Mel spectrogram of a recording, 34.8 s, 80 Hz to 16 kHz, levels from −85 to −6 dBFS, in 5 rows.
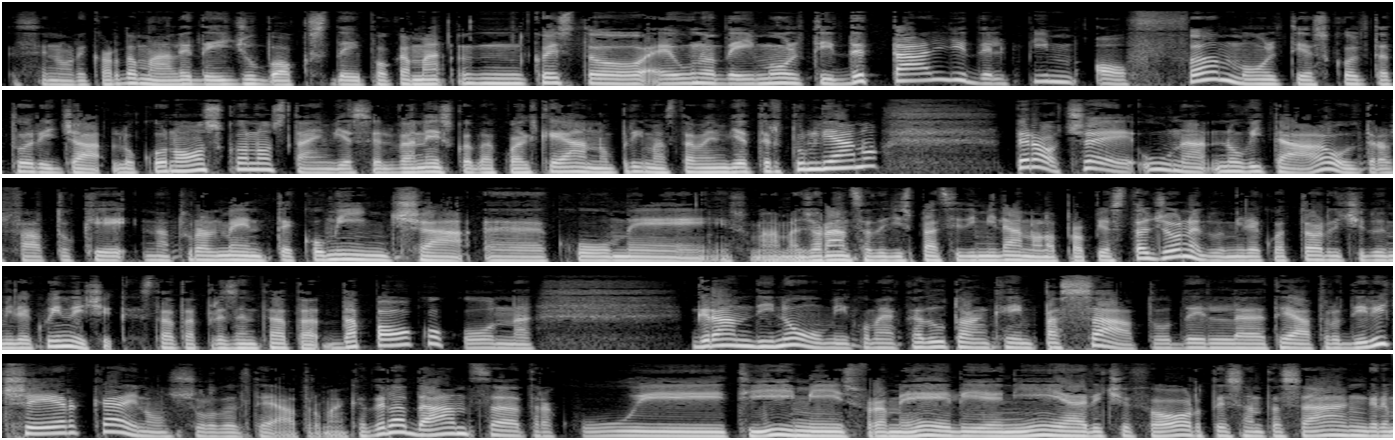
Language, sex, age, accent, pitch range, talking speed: Italian, female, 50-69, native, 140-175 Hz, 160 wpm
